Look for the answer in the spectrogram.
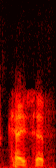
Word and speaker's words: KSEP: Am I pronouncing that correctly, the KSEP Technique? – Yes, KSEP, correct.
